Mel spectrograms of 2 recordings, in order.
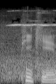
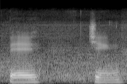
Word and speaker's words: Beijing: just read it as peing and that's how we often pronounced it um and they since changed the pinion which spells out Beijing the way it should be pronounced be Jing I always thought they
